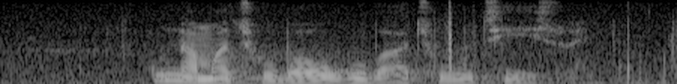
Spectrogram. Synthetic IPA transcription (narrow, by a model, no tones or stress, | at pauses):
k̬unamatʰuɓauk̬uɓaːtʰuk̬utʰiːswɛ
